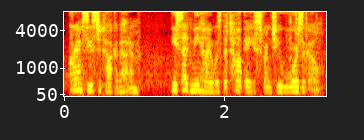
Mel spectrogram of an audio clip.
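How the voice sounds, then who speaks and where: An actress playing a tough, street-smart military woman in a game, talking in a blunt, casual, no-nonsense way over loud music. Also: lowish voice, steady tone, fast, vocal fry, far from the mic, slight background noise. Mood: wry, matter-of-fact. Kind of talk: scripted storytelling narration.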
